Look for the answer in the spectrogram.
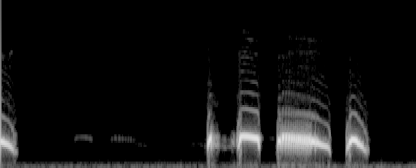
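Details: Spotted dove coo used as a lure: the tail of one phrase, a pause, then a full phrase of a short clipped note, a flat hoot, a long trembling coo sliding down, and a final falling note.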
